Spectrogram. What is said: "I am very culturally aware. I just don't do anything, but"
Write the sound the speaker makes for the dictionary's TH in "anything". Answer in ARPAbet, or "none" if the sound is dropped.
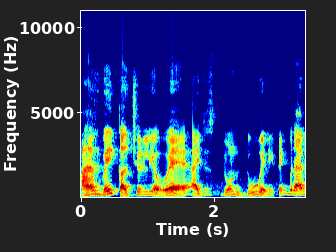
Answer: T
